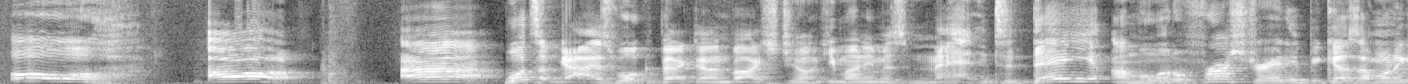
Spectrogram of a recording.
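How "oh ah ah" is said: loud high yelps of disgust; disgusted shouts. Real, not acted. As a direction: yelp out in revulsion.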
